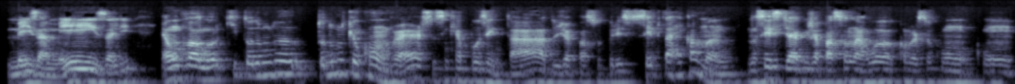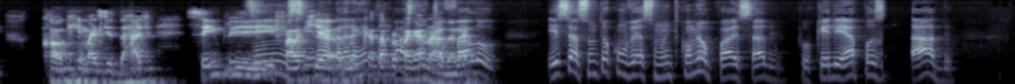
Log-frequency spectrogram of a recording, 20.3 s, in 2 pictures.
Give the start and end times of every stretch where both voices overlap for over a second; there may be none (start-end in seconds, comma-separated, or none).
12.6-15.0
